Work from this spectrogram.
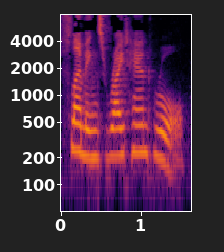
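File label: "Flemings right-hand rule", English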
